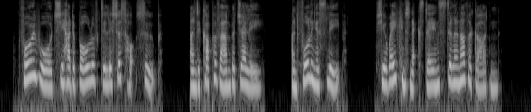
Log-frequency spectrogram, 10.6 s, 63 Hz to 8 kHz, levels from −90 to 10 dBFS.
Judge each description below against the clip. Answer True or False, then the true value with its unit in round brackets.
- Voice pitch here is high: True (210 Hz)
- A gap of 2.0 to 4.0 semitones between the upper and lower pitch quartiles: True (3.7 semitones)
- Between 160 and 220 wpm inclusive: False (150 wpm)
